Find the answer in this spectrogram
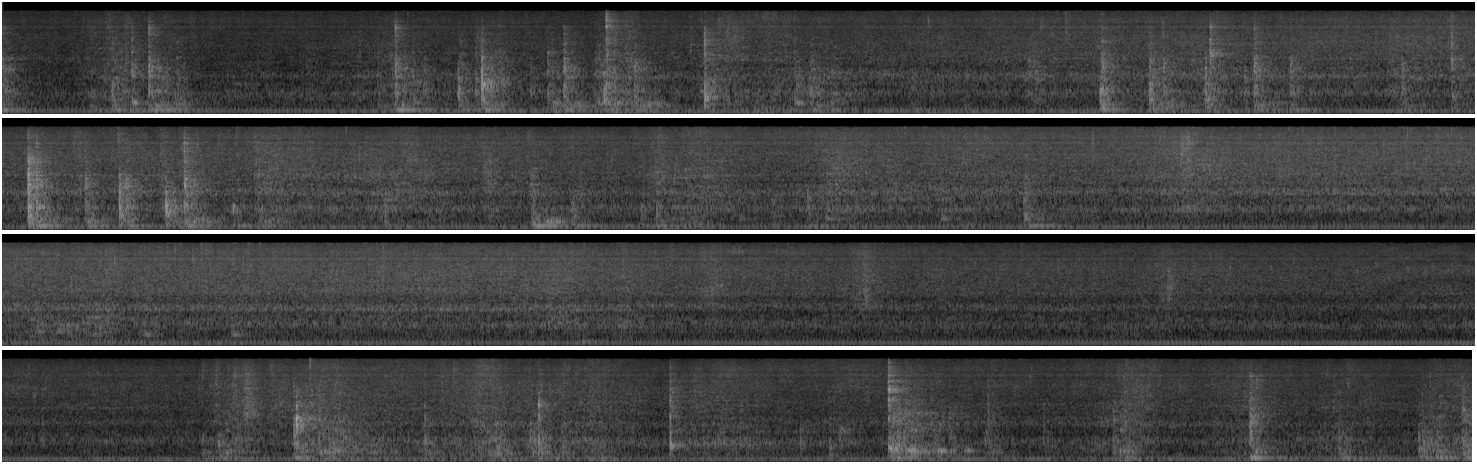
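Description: Wooden spoon stirring and scraping chunks of meat around a saucepan, over a steady sizzle as the meat fries in its sauce. The stirring strokes stop for a while in the middle, leaving the sizzle, and start again near the end.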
